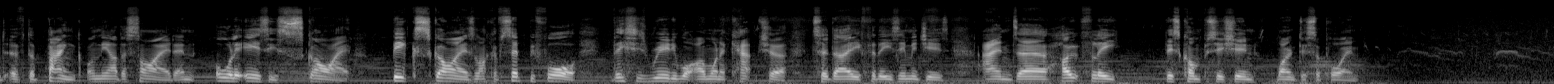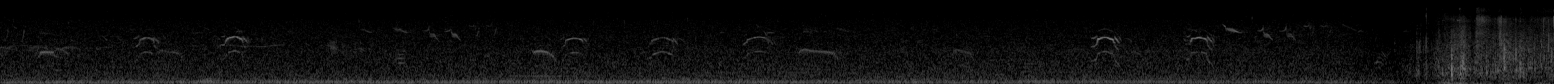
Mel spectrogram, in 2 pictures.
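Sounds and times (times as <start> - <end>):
steady low hum: 0.0 - 31.0
wild birds calling: 12.4 - 25.6, 26.2 - 31.0.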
